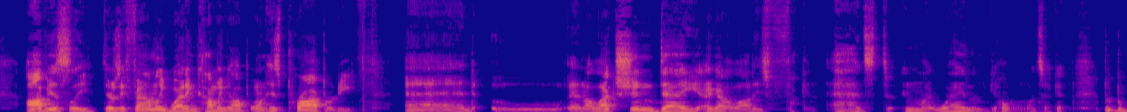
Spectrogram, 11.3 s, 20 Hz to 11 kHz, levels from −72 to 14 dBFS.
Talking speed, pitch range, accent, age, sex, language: 175 wpm, 110-155 Hz, American, 30-49, male, English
